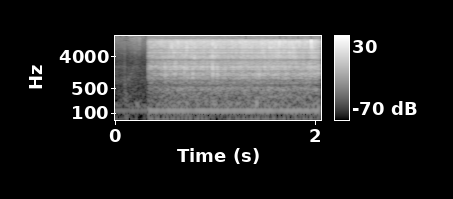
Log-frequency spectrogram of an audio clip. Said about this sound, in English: That is not rain on a roof. It's mealworms eating a bat carcass.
